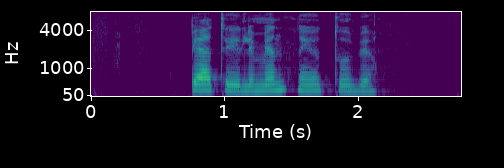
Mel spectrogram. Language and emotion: Russian, neutral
